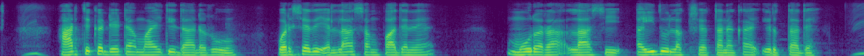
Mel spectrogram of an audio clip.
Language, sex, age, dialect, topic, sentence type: Kannada, male, 25-30, Central, banking, statement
